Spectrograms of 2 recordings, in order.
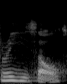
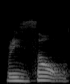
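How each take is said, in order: First: The stress is on the first syllable. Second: The stress is on the second syllable. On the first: The speaker calls it wrong. "not result" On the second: The speaker calls it right. "Stress is on the second syllable"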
